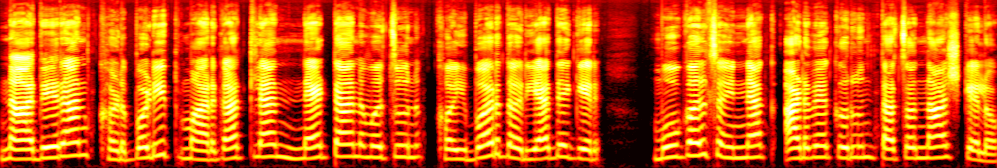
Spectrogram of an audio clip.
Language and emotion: Goan Konkani, neutral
